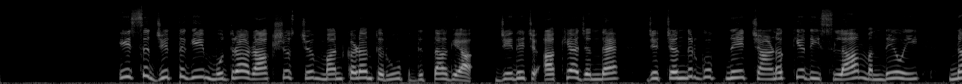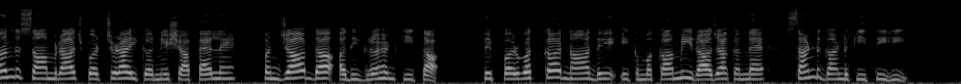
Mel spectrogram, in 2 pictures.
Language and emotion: Dogri, neutral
